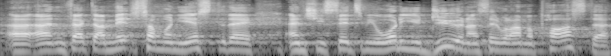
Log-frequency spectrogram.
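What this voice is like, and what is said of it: Speaks with a non-local accent. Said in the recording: “I do have a funny accent”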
